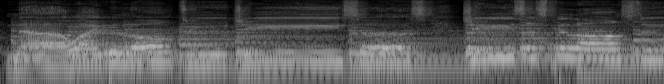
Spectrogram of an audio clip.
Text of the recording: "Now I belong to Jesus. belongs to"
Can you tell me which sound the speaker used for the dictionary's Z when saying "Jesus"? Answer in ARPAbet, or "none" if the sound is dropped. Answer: Z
